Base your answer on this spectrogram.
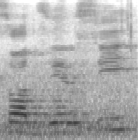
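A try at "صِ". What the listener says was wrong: সুই, মোটা হবে।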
